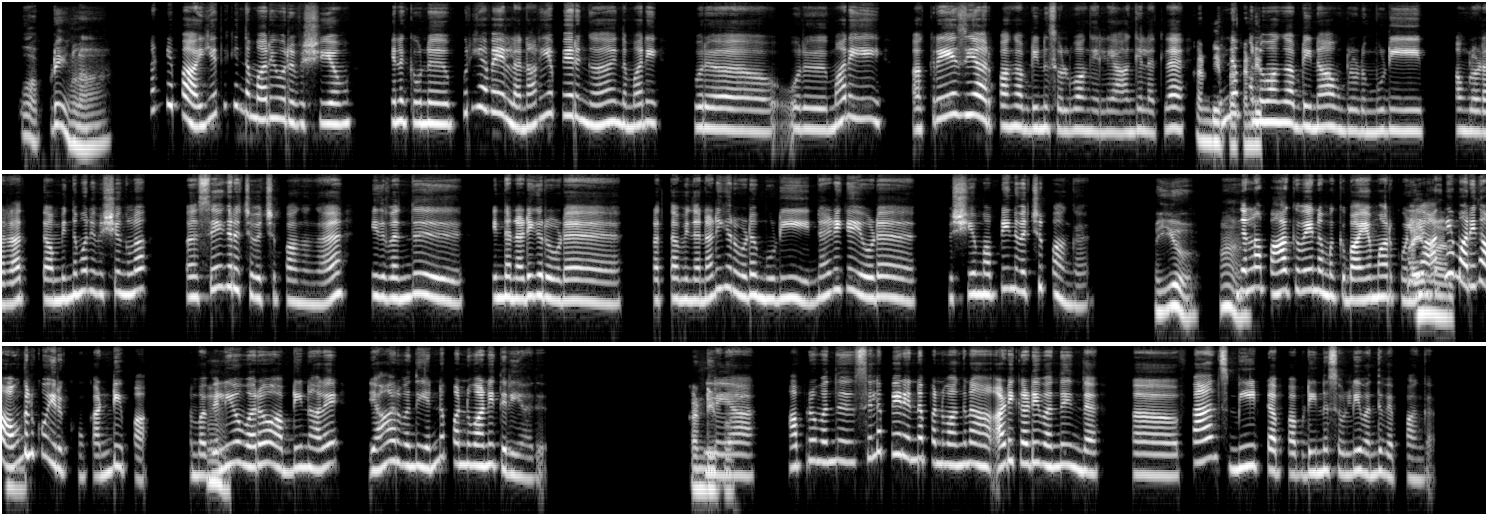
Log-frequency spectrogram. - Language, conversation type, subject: Tamil, podcast, ரசிகர்களுடன் நெருக்கமான உறவை ஆரோக்கியமாக வைத்திருக்க என்னென்ன வழிமுறைகள் பின்பற்ற வேண்டும்?
- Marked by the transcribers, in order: in English: "கிரேஸி"; in English: "ஃபேன்ஸ் மீட் அப்"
